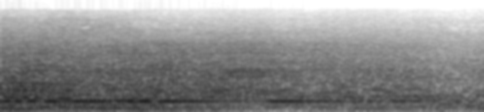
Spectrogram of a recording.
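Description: Race cars accelerating through a corner in a motor race, a loud steady engine roar with a rising whine, close and continuous without talk.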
